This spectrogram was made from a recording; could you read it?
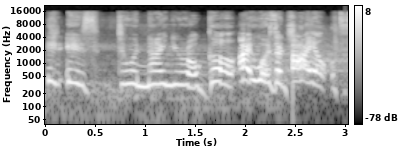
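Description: A woman's voice: very high-pitched, moderate pace, fairly bright tone. An actress playing a determined young woman adventurer with old grief, earnest, in a video game cutscene. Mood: anguished, angry. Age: young adult.

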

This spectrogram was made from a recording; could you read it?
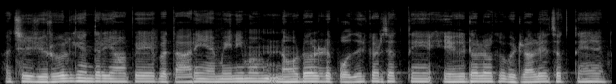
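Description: Flat-voiced man. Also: mid-range voice, moderate pace. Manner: instructional, repeats step-by-step directions. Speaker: online earning channel host. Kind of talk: screen-recorded app walkthrough. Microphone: voice-over to phone screen recording.

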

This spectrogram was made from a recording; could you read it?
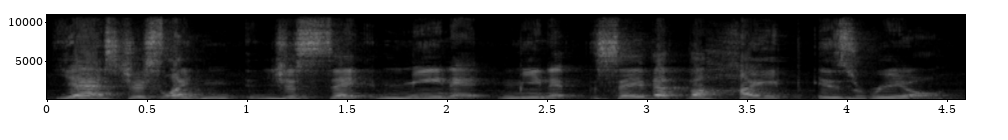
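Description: Bright-voiced male streamer, slightly high. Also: measured pace. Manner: hesitant, repetitive phrasing with stammered starts. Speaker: game streamer making a prank call. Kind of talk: casual, excitable stream chat.

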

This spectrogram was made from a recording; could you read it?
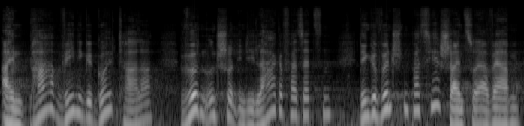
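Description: A man's voice: a little high, big pitch swings, unhurried, darkish tone. A man playing a flowery, obsequious oriental prince in an audio play, with a pompous manner. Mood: courtly pleading. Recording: reverberant hall-like sound.

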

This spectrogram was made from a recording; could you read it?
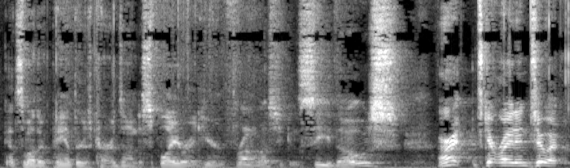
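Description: A man's voice: medium pitch, expressive, a little fast. A man hosting an unboxing video with casual, upbeat commentary, talking straight to the viewers. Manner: upbeat, addresses viewers directly. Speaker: sports broadcaster hosting a card unboxing. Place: indoor room at a wooden table.

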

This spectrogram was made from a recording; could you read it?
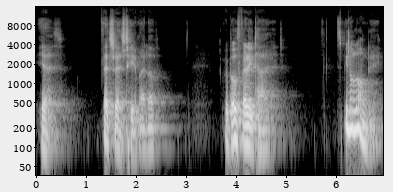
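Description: A man playing an anxious husband, widely swinging pitch. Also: big pitch swings, takes it slowly, warm tone, heavy reverb. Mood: soothing, tender. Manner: emotional, repeating himself. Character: anxious, devoted husband searching for his lost love. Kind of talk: radio play acting.

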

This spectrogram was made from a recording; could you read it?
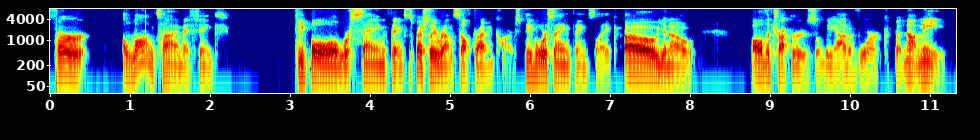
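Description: A man's voice: fairly low pitch, expressive, normal speed, darkish tone, no room sound. A man talking casually as a podcast guest, explaining things through examples and rambling asides. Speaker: podcast guest, science fiction author.

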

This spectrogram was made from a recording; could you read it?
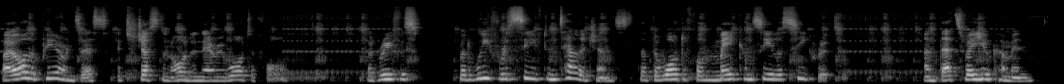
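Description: A woman voices a bossy bird second-in-command from a video game. The delivery is formal and brisk, handing out instructions over background music. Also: mid-range voice, a little mellow, slight background noise, close to an everyday voice, low-quality recording. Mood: stern, businesslike.

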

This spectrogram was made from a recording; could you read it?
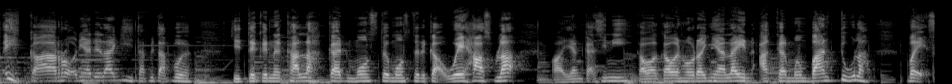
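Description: A Malaysian man hosting a gaming video with excited, animated roleplay commentary, exclaiming and drawing out words. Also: a little high. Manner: animated, exclaiming, drawn-out shouts.

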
